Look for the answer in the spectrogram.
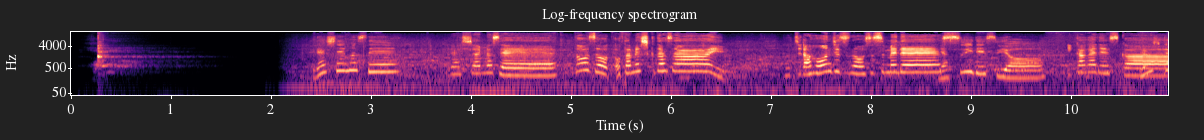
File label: dialog; JapanesePod101; Beginner Season 1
